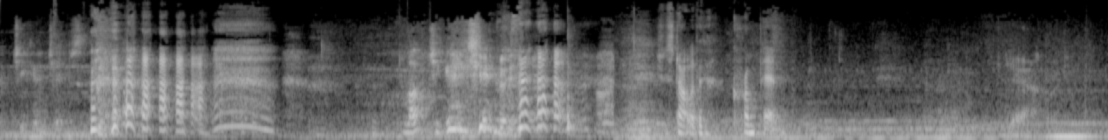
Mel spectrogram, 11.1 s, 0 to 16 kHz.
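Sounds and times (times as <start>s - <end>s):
low hum: 0.0s - 11.0s
faint sustained tones: 6.0s - 11.0s.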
